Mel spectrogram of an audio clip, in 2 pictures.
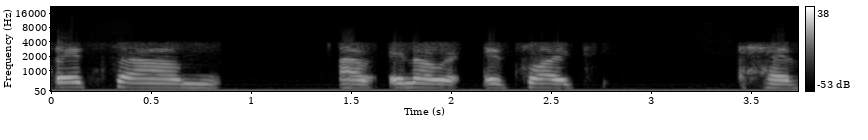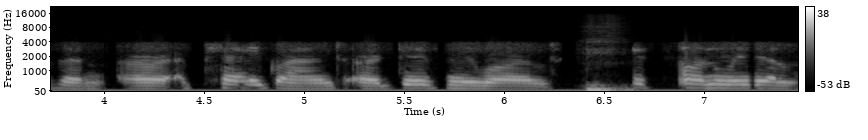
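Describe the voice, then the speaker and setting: A woman speaks very slowly in an Irish accent, her pitch fairly low. Her loudness stays very even and her pitch varies in an ordinary way. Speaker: archaeologist. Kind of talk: casual chat.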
